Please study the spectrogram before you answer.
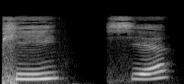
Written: pi2xie2

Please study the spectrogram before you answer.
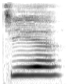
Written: jie1

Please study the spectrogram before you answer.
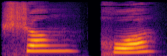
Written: sheng1huo2

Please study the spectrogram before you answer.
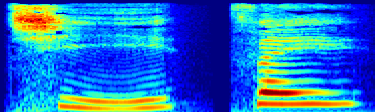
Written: qi3fei1

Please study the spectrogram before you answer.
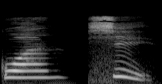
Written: guan1xi4

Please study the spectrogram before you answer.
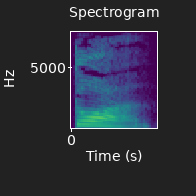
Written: duan4

